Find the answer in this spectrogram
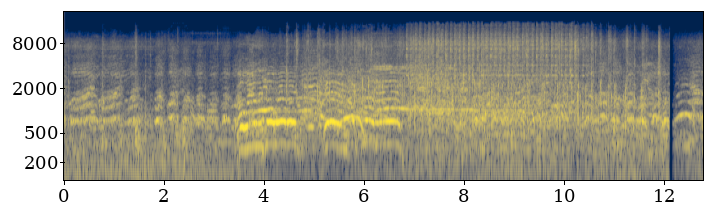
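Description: Crowd of spectators shouting and cheering. Loud yelling starts about three and a half seconds in and gives way to a steady wash of cheering from about seven seconds.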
